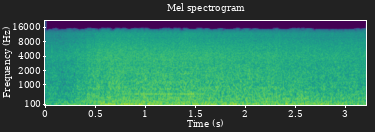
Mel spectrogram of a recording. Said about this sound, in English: The truck speeds onto the roof of the concrete building as the tidal wave hits it with all its force. The car park remains standing and the water charges onward and past.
